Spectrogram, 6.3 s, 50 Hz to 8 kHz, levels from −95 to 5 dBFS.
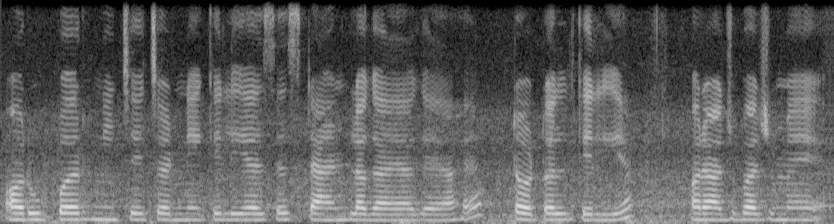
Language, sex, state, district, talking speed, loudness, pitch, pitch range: Hindi, female, Gujarat, Valsad, 175 wpm, -17 LUFS, 220 Hz, 210-225 Hz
